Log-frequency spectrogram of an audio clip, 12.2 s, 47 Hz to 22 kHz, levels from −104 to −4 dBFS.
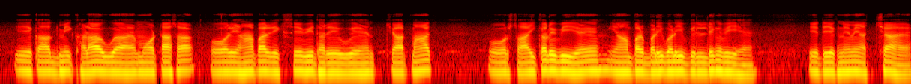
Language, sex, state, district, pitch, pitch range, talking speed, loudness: Hindi, male, Uttar Pradesh, Hamirpur, 120 Hz, 115-125 Hz, 160 wpm, -36 LUFS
